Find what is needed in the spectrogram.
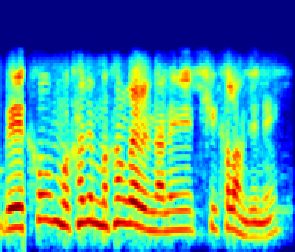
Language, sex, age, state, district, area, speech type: Bodo, male, 45-60, Assam, Kokrajhar, rural, conversation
